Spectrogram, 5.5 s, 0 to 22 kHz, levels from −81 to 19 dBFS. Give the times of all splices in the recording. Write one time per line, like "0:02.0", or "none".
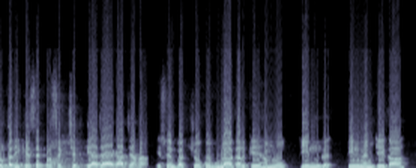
0:01.9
